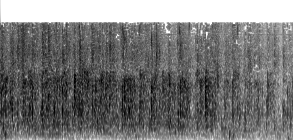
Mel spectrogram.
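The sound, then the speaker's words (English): A large crowd applauds steadily in a hand clap of praise for a distinguished guest, dense overlapping claps filling the whole stretch at an even, sustained loudness without any voices standing out. “Let's have another hand clap of praise for our distinguished guest,”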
